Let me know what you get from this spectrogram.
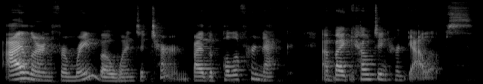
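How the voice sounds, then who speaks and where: A woman's voice: medium pitch, normal speed, sharp tone. A woman reading a children's story aloud expressively. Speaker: storybook reader.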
